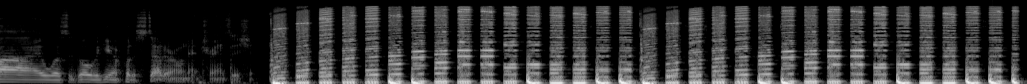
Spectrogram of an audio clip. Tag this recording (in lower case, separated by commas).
synthesizer, speech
